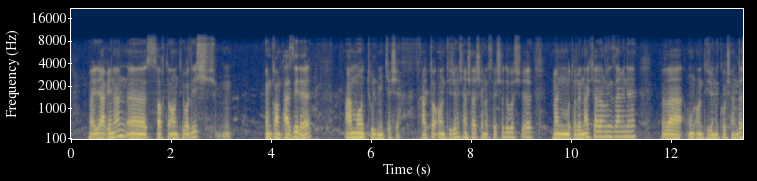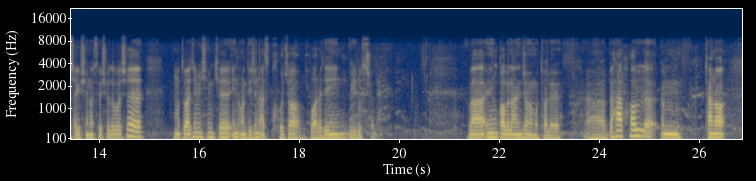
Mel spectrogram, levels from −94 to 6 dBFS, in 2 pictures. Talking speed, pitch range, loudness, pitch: 105 wpm, 115-135 Hz, -17 LUFS, 120 Hz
